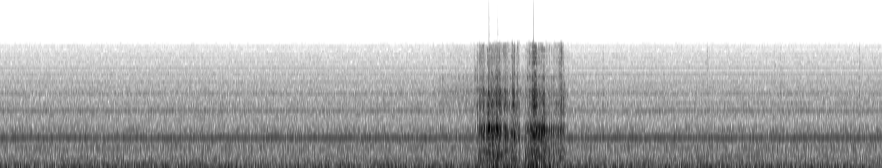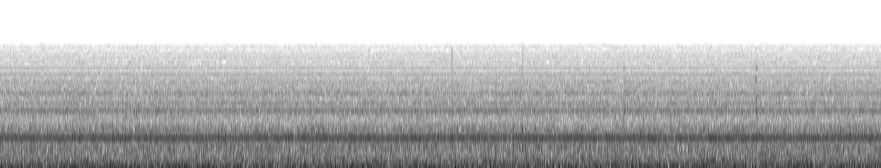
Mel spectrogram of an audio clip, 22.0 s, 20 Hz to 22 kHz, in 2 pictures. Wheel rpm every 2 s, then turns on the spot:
0, 0, 0, 20, 0, 0, 0, 0, 0, 0, 0.
6-8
